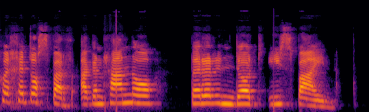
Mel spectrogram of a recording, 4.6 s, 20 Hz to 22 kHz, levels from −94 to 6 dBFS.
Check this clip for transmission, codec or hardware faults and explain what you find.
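There is one fault in this speech: a block of digital silence at 3.41 s. The sound drops abruptly for about 7.2 ms and returns with no fade, giving a sharp tick. The output buffer was likely not filled in time, so zeros went out instead.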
